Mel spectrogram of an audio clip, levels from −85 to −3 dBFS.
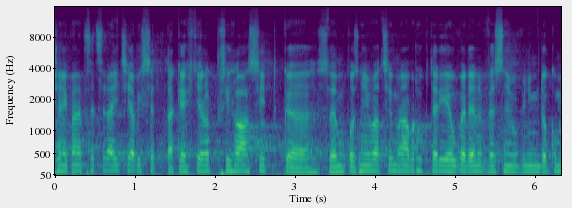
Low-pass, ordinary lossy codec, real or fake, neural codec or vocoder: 14.4 kHz; Opus, 32 kbps; fake; vocoder, 44.1 kHz, 128 mel bands, Pupu-Vocoder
